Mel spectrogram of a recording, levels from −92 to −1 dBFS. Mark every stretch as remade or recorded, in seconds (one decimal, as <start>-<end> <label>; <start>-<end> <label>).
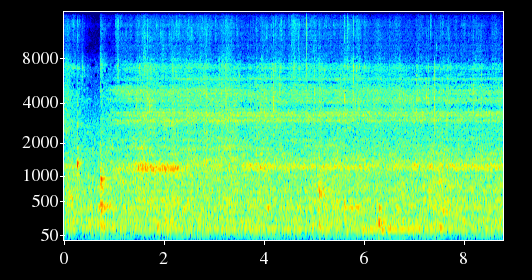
0.0-6.0 recorded; 6.0-7.0 remade; 7.0-8.8 recorded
